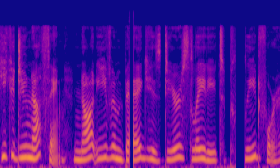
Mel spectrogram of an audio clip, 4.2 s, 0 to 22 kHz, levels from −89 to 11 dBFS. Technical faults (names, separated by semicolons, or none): Bluetooth stall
